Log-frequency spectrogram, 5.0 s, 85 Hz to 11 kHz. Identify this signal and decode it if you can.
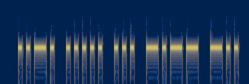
Morse code, heard as a keyed tone, about 15 wpm, 700 Hz. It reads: F5SYD
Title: DXCC-100 Call Signs - 5 Characters - Repeated 2x - 15wpm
